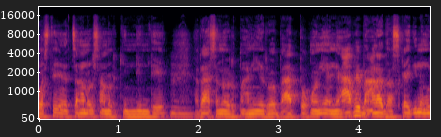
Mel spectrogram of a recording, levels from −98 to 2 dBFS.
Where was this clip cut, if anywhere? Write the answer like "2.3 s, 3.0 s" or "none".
none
